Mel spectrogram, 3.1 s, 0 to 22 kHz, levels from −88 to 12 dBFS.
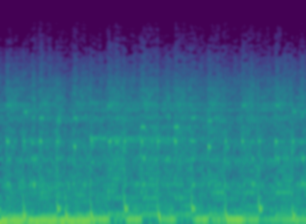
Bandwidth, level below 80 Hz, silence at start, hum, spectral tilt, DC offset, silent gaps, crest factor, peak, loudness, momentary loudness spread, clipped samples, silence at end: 9 kHz; -16 dBFS; 0 s; none; -5.5 dB/octave; under 0.1%; none; 10 dB; -6 dBFS; -17 LUFS; 3 LU; under 0.1%; 0 s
